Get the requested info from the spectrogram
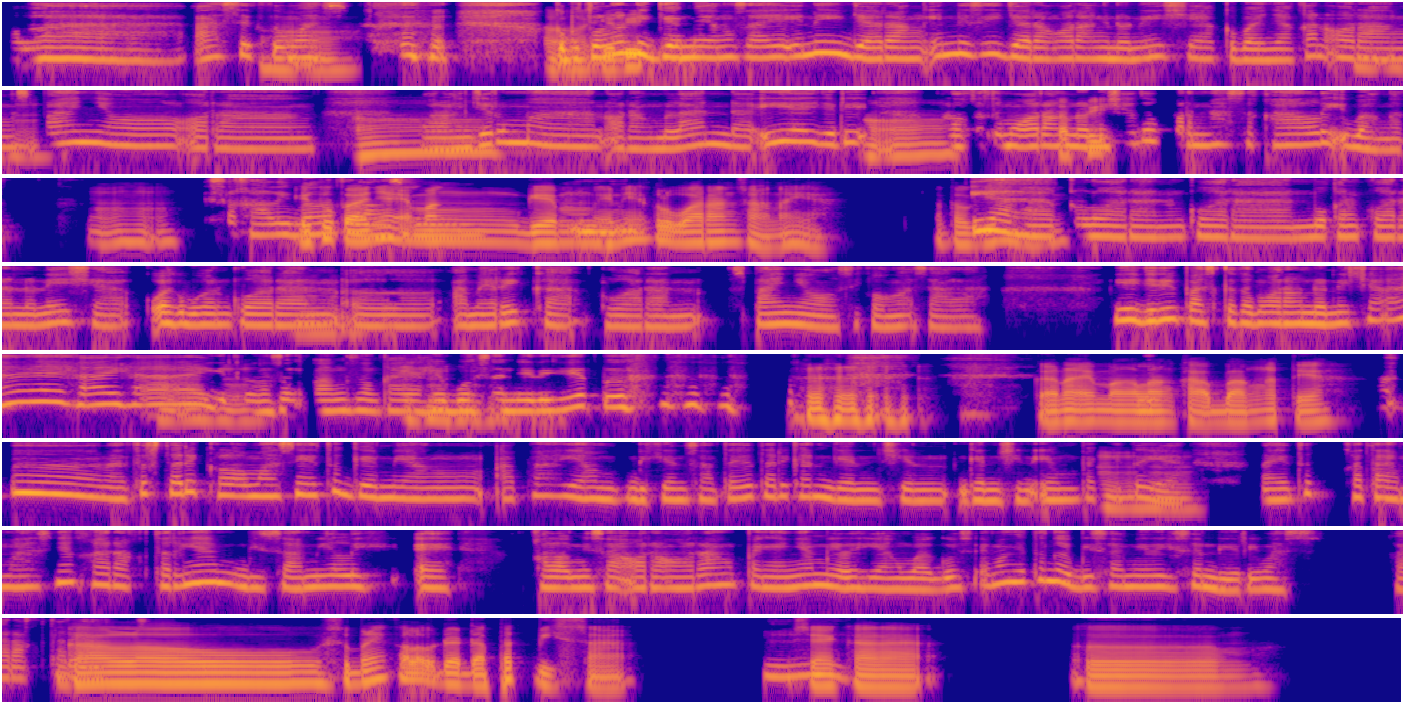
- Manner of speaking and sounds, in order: laugh; other background noise; laugh
- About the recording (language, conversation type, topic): Indonesian, unstructured, Apa cara favorit Anda untuk bersantai setelah hari yang panjang?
